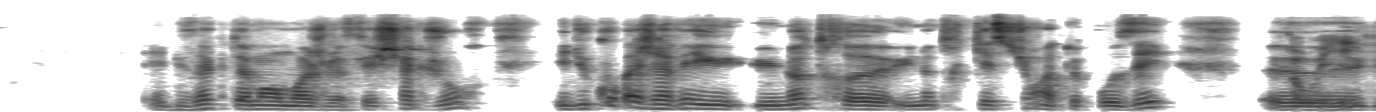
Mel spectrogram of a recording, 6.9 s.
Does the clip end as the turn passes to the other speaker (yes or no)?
no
